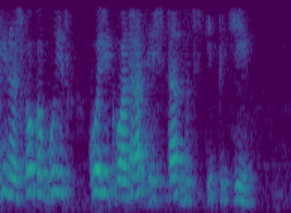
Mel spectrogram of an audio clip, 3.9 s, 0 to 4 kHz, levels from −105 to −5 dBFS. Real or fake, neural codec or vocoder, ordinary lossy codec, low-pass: real; none; MP3, 24 kbps; 3.6 kHz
